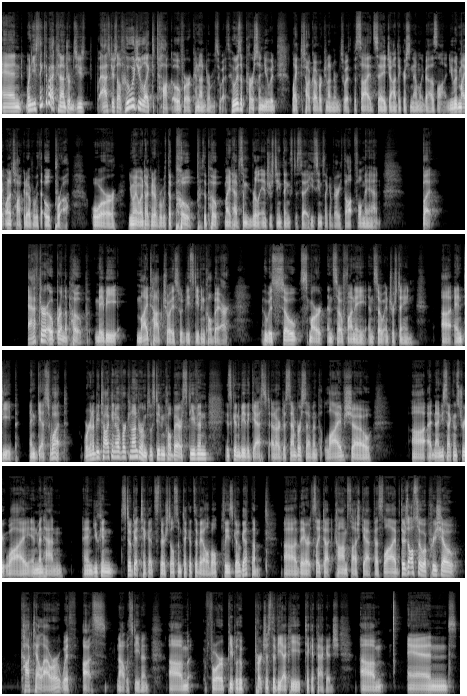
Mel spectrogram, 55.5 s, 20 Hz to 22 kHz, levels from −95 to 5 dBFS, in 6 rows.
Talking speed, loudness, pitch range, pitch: 195 wpm, -19 LUFS, 70-95 Hz, 80 Hz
